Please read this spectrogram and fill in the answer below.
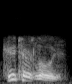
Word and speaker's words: Gütersloh: Is it Gütersloh? Is that how I pronounce it, John? It's Gütersloh. OK, well, I got that wrong.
